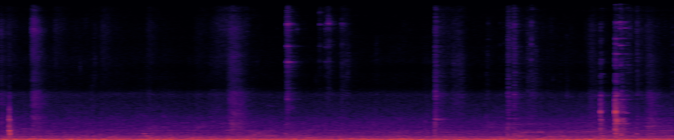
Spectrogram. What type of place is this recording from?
restaurant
